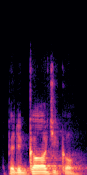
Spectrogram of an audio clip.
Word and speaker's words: pedagogical: next one is pedagogical pedagogical as you can see there is a shift of the stress from the first syllable in pedagogy to the third syllable or syllable number three pedagogical um as a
